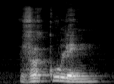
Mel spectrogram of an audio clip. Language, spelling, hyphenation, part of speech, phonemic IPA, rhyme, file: Dutch, verkoeling, ver‧koe‧ling, noun, /vərˈku.lɪŋ/, -ulɪŋ, Nl-verkoeling.ogg
- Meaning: 1. cooling, coolness 2. a cool drink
